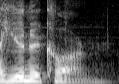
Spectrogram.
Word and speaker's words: unicorn: It's important to remember here that sometimes a word is spelled with the letter U at the beginning, but the sound is actually a consonant. For example, a university, a useful device, a unicorn. The pronunciation of the letter U in these sounds is like the consonant Y, so we don't use an.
